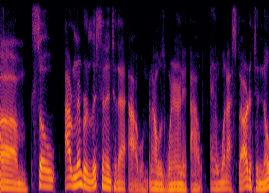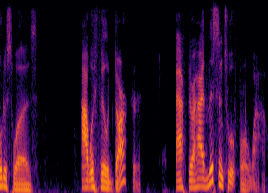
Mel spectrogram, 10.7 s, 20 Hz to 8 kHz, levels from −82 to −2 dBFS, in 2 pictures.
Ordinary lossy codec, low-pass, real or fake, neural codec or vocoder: Opus, 16 kbps; 7.2 kHz; fake; codec, 16 kHz, 6 kbps, DAC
